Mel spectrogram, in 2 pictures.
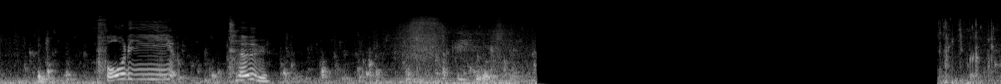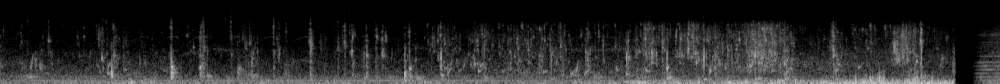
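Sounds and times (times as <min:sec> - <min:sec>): water splashing against boat: 0:00.0 - 0:05.4, 0:09.4 - 0:19.6
steady low hum: 0:09.4 - 0:17.0.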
